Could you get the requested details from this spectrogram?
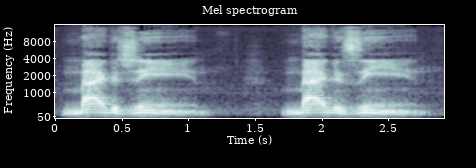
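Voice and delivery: slow "マガジン" with buzzed z and long zeen; "マガジン" as English magazine, ae vowel. Shown as a demonstration. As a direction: stretch the last syllable of "マガジン". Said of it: "ジーンはちょっと伸ばします".

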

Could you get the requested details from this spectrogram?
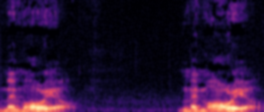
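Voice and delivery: メモリアル as "meh-MOR-ee-uhl"; メモリアル in English, swelling on the second syllable; correct English pronunciation. Shown as a demonstration. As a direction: stress "MOR" in メモリアル and end on a dark l. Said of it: "私の後に発音しましょ".

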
